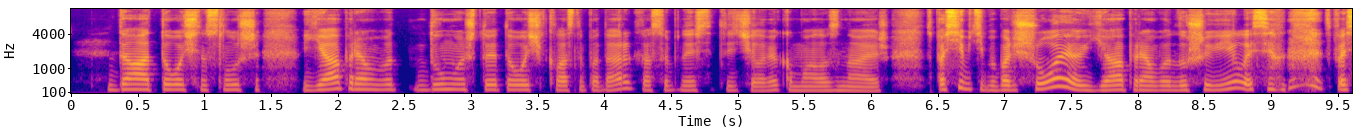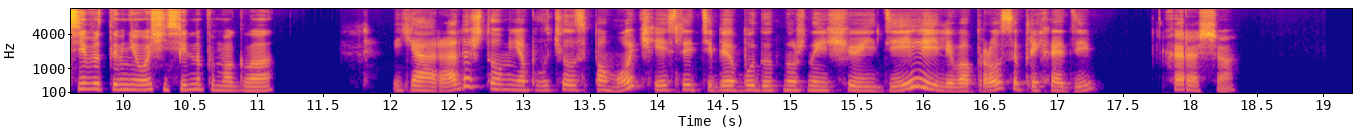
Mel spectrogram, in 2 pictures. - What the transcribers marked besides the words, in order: tapping; chuckle
- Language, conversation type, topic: Russian, advice, Где искать идеи для оригинального подарка другу и на что ориентироваться при выборе?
